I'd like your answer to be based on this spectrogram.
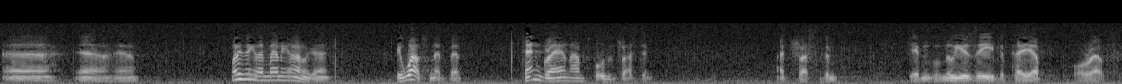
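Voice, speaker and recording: A man's voice: sits low, huge pitch swings, moderate pace, long pauses, a bit bright, full character voice. An actor playing a tough, cocky gambler with slangy tough-guy talk in an old radio drama, on a muffled recording with hiss. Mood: evasive, hard. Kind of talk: 1930s-40s radio drama acting.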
